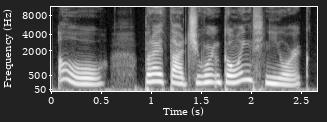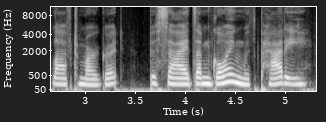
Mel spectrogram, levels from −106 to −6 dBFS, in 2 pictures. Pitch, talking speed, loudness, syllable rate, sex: 220 Hz, 180 wpm, -17 LUFS, 5.3 syllables/s, female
